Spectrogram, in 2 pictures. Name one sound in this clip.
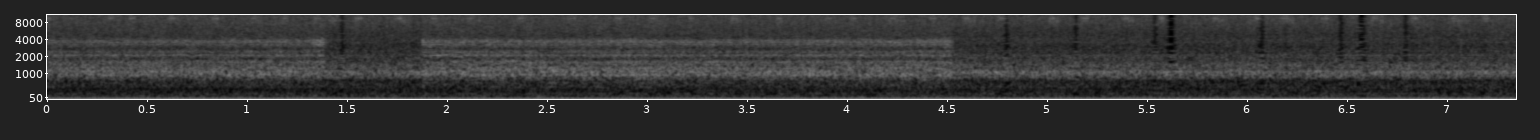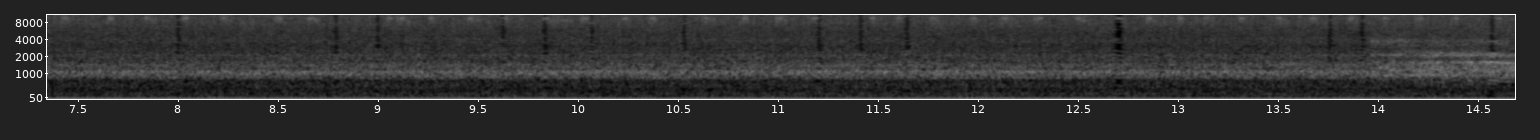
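A car's tyres hum steadily on a road as it drives along.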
